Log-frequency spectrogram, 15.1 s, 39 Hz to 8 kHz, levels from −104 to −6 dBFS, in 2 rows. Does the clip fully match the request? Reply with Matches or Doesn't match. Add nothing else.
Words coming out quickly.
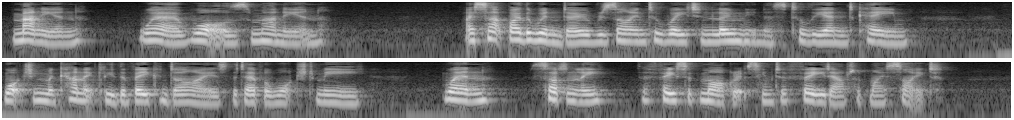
Doesn't match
